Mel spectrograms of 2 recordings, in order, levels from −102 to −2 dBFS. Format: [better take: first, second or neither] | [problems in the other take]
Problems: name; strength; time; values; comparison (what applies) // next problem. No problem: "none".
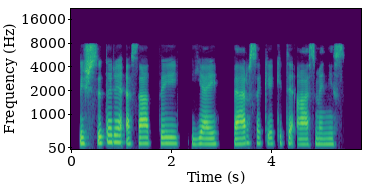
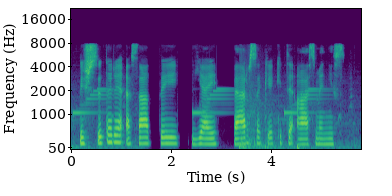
first | background sound (Ringtone / Chime + Fireworks); 16 dB below the speech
